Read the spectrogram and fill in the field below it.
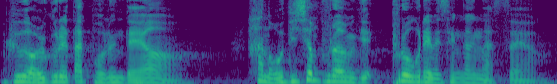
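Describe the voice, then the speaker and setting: A male pastor in his thirties giving an evening church sermon, telling animated stories and acting out voices of his children. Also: fairly high pitch, fast. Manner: animated storytelling with acted voices of his kids. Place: church sanctuary. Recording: long church hall reverb.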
